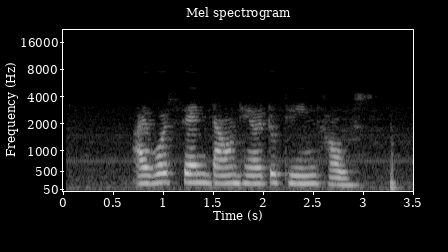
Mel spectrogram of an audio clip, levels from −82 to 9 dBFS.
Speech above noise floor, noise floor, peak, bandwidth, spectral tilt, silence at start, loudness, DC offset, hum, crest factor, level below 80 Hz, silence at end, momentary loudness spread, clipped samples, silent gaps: 29 dB; -50 dBFS; -8 dBFS; 4.3 kHz; -10.5 dB/octave; 0.7 s; -22 LUFS; under 0.1%; none; 16 dB; -52 dBFS; 0.15 s; 13 LU; under 0.1%; none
